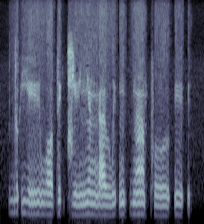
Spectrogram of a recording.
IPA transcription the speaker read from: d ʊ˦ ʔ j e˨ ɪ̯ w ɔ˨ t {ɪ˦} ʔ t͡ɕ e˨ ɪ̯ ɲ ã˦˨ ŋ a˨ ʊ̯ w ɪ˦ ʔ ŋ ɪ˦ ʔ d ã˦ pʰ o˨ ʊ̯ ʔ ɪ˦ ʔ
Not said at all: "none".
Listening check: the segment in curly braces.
ɪ˦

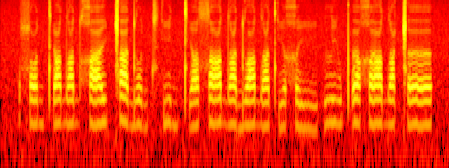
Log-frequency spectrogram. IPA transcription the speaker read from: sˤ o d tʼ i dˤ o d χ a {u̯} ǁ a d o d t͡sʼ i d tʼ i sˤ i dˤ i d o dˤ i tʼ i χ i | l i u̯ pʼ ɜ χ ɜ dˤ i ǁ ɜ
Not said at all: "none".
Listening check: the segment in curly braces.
i̯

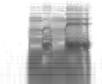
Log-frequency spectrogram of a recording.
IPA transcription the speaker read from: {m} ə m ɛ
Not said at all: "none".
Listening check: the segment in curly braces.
m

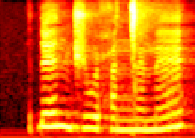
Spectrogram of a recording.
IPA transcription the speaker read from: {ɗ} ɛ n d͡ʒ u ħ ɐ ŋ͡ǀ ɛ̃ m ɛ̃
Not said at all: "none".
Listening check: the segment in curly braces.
ɗ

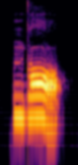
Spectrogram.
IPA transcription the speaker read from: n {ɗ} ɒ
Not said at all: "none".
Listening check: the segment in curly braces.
d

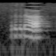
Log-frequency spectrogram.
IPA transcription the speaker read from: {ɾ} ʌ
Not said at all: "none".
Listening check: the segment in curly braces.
r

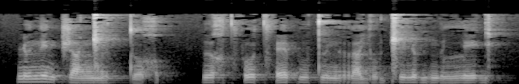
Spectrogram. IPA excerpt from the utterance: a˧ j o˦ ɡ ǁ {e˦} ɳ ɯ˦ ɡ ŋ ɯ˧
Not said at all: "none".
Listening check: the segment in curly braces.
i˦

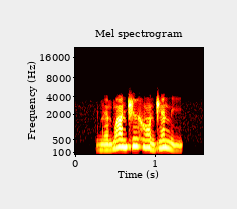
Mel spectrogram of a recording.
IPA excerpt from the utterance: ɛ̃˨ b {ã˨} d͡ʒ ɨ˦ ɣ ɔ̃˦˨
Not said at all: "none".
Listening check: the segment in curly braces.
ã˦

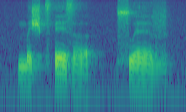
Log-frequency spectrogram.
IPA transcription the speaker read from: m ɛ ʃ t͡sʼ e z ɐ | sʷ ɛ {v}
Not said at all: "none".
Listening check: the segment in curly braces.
v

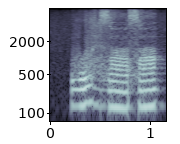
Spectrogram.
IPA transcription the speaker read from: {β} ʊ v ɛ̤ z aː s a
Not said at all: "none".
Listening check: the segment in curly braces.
β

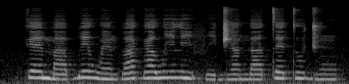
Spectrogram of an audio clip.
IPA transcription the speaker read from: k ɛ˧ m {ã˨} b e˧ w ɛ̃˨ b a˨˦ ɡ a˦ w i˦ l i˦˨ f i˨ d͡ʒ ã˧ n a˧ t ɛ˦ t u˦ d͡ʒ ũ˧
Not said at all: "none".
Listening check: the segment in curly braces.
a˨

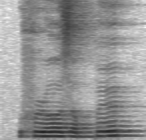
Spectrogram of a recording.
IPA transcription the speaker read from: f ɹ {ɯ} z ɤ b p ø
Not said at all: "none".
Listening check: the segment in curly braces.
ɤ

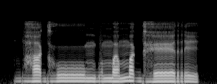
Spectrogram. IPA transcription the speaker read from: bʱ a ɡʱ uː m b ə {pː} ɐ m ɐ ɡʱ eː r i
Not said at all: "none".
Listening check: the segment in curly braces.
m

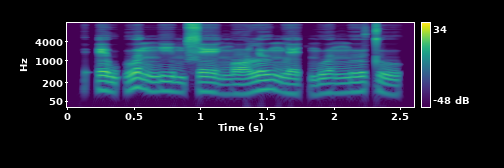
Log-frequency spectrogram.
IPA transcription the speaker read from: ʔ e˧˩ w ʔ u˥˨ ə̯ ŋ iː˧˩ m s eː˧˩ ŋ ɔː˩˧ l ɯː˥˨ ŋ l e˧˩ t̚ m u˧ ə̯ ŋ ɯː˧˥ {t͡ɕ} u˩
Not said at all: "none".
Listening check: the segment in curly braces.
t̪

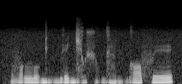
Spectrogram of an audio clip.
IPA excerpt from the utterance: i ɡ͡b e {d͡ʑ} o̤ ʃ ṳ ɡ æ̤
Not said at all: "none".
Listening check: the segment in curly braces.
d͡ʑ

